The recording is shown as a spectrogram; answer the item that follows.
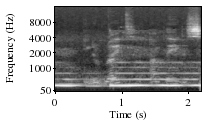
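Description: Electronic keyboard playing held chords, with a new chord struck about a second in.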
